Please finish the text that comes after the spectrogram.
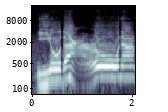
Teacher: عین کو سخت پڑھنا ہے، دال کو عین کے ساتھ ملائیں گے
